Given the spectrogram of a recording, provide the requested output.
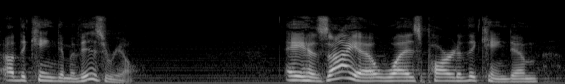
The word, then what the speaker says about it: Ahaziah: The problem is that in his zeal, Jehu also attacked the family of Achaliah. I'm not saying that right. Hold on. That's one of those biblical names. It's like, what was that again? Okay, Ahaziah. There we go.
